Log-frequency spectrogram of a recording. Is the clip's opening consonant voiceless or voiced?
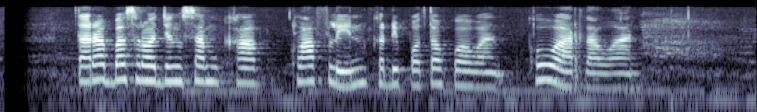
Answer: voiceless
